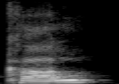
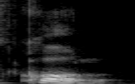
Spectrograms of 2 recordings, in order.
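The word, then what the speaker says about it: כל: Generally, like as in kol, this is not kal, this is kol.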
